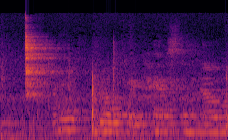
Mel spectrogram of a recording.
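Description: People talking in the background, unclear and not addressed to the room, with a sharp high clink about a quarter of a second in and a short knock just before one second in.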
